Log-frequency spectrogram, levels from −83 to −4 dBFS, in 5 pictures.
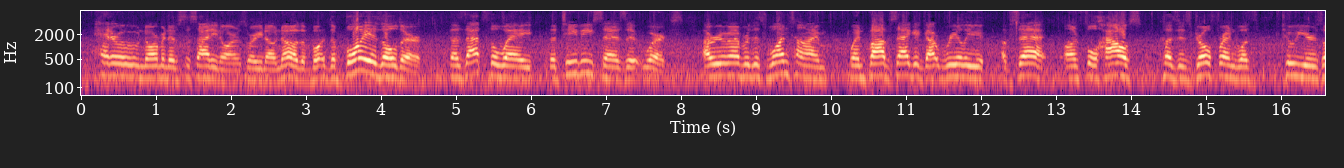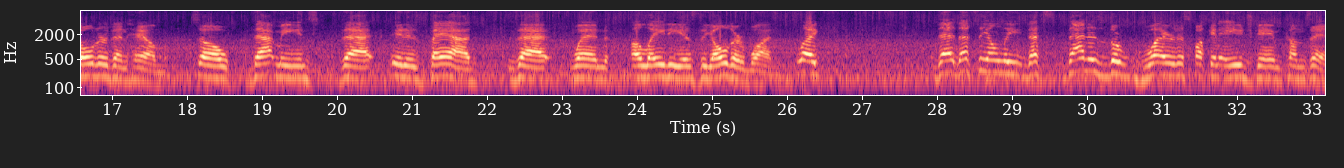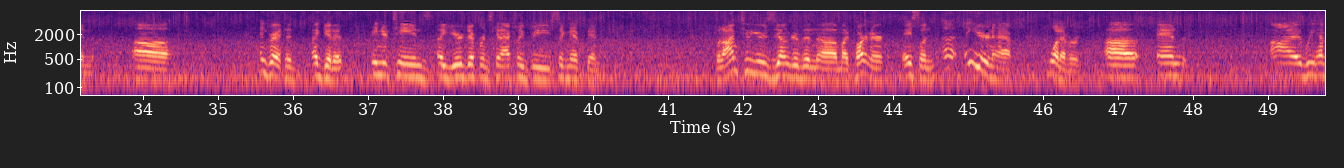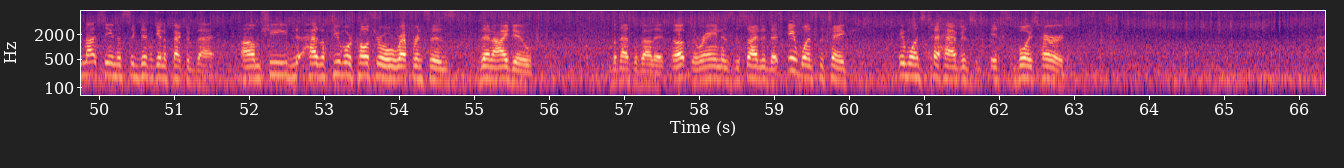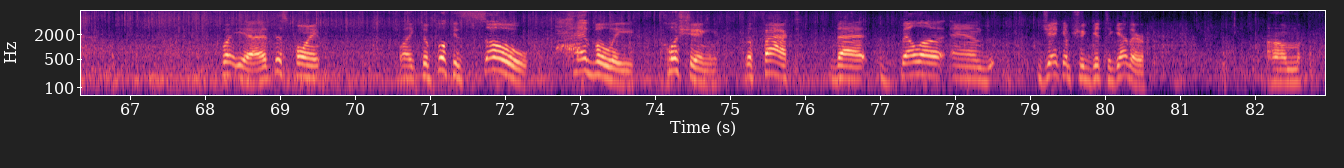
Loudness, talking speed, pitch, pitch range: -15 LUFS, 130 wpm, 180 Hz, 165-195 Hz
